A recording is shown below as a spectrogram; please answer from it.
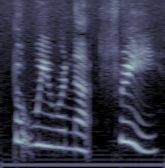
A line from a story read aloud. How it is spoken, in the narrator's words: sobbed Rose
